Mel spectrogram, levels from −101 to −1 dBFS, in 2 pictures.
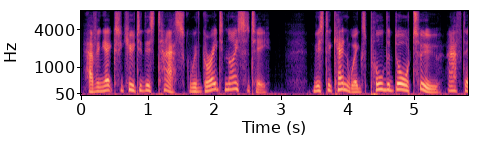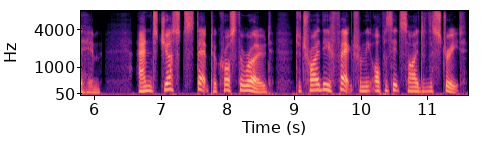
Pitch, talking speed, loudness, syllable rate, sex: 160 Hz, 165 wpm, -22 LUFS, 4.8 syllables/s, male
